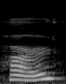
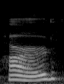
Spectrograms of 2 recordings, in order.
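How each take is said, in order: Both takes have the same delivery.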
